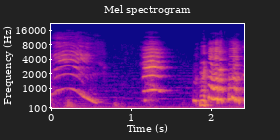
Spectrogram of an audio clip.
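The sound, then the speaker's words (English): Voices imitate a squeaky fairy fart: a high, sliding squeal that drops in pitch, a short squeak, then a louder, raspier sputtering burst. “But can we get everyone to try to do a squeaky fairy fart noise?”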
